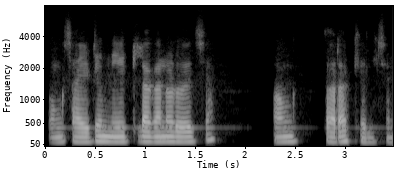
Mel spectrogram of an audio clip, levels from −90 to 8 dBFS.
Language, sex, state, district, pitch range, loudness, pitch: Bengali, male, West Bengal, Jhargram, 100-110 Hz, -28 LUFS, 105 Hz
